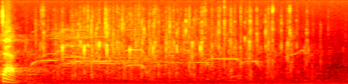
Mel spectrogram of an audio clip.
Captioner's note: audience applauding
